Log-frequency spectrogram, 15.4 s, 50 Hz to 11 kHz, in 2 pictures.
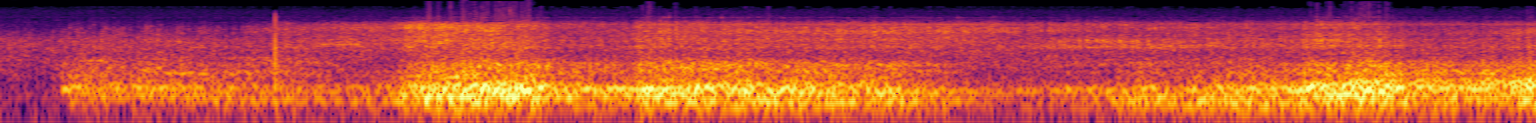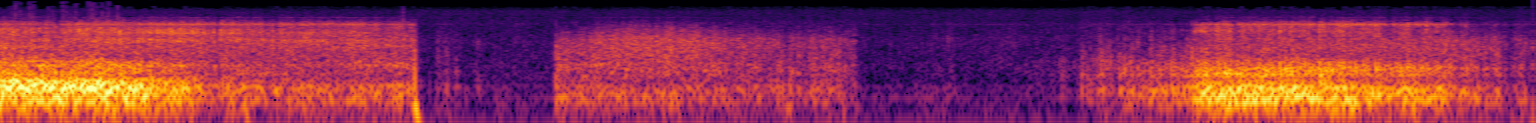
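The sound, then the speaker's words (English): Gemini 6 rocket engines roar at lift-off from the launch pad, a loud, sustained low rumble that swells and holds for about ten seconds, breaks off briefly twice, then surges back. No one speaks. “Engine start, and we've got a lift off. There it goes. It's lifting off the launch pad.”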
